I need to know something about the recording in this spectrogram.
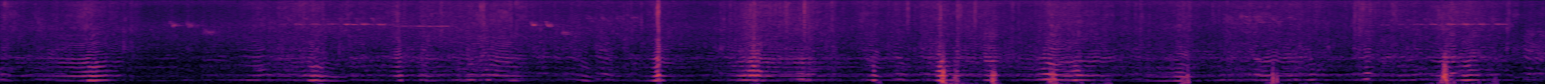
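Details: Honey bees working at an apiary: a steady low buzzing hum with wavering pitch as individual bees pass close, swelling every second or two, with scattered sharp clicks.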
